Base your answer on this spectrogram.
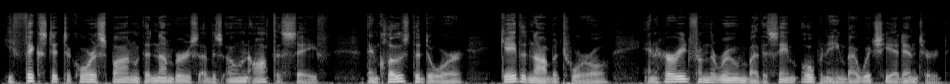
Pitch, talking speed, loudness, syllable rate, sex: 95 Hz, 225 wpm, -22 LUFS, 5.9 syllables/s, male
